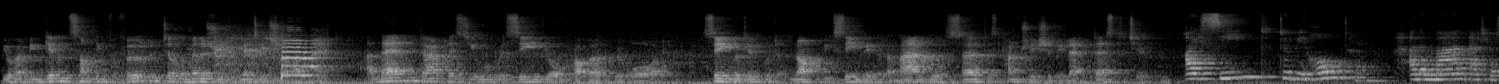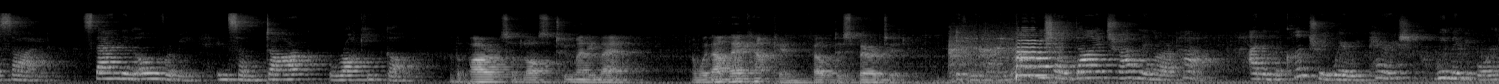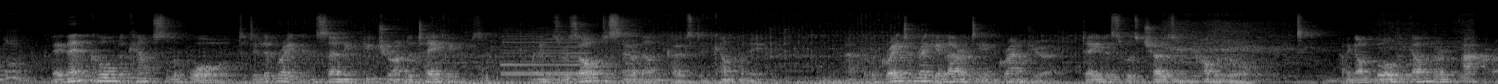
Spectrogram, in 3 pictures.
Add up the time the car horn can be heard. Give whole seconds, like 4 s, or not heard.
4 s.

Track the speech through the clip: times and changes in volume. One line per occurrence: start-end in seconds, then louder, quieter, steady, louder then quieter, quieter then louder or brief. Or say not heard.
0.0-44.9 steady.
